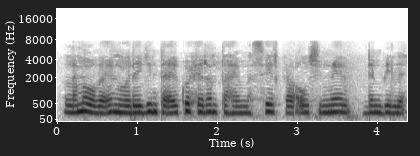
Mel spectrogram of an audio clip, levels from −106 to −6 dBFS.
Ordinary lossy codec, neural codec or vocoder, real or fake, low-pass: AAC, 24 kbps; codec, 44.1 kHz, 7.8 kbps, Pupu-Codec; fake; 19.8 kHz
